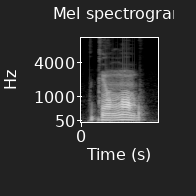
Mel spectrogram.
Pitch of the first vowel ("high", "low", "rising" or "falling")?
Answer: low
